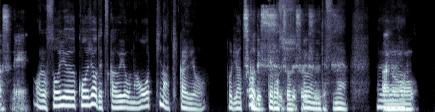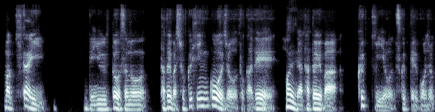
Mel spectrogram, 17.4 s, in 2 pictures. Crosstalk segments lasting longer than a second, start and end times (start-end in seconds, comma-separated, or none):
4.8-6.5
